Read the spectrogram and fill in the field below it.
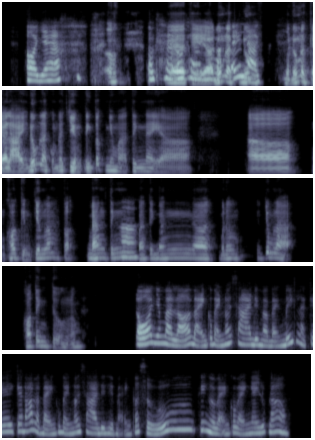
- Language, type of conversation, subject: Vietnamese, unstructured, Bạn có tin tưởng các nguồn tin tức không, và vì sao?
- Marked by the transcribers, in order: laugh; tapping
